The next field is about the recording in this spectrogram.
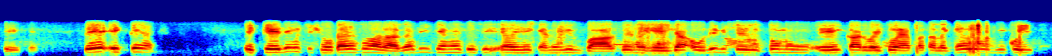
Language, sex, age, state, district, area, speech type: Punjabi, male, 18-30, Punjab, Mansa, urban, conversation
